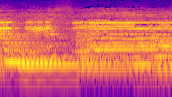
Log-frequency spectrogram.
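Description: Two female voices singing a slow worship song together into microphones over electric keyboard accompaniment, holding long notes with vibrato and moving to a new note about halfway through.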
